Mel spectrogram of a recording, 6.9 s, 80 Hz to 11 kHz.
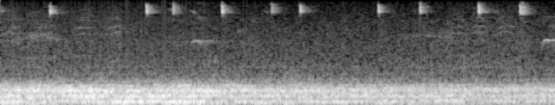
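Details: Black-faced bunting (Emberiza spodocephala) giving its call notes on 6 December 2014: thin, very high 'tsip' notes, singly or in quick pairs, every second or so, over a steady low rumble.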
